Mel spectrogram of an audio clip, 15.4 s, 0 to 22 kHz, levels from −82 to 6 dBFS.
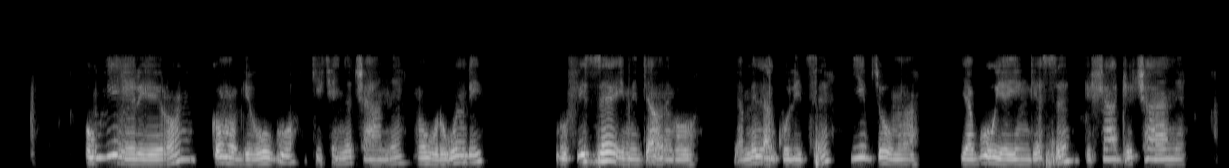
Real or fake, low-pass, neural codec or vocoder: fake; 5.4 kHz; codec, 24 kHz, 0.9 kbps, WavTokenizer, medium speech release version 1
